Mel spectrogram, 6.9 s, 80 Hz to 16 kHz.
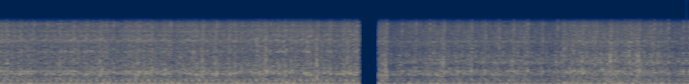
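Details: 1994 Harley Sportster Evolution with a 1996 engine, carburetor found to be the problem; idle while ignition timing is checked with the two dots centred in the timing window. Loping V-twin idle with a steady beat and no knocks or misses; idling normally.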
